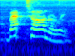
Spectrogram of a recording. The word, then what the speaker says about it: veterinary: Bỏ qua cái từ E này mà veterinary.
